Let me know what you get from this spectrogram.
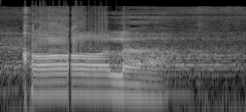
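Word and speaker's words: قال: enggak enggak ada kan tapi ahli hadis membacanya qala dibaca qala itu apa arti qala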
